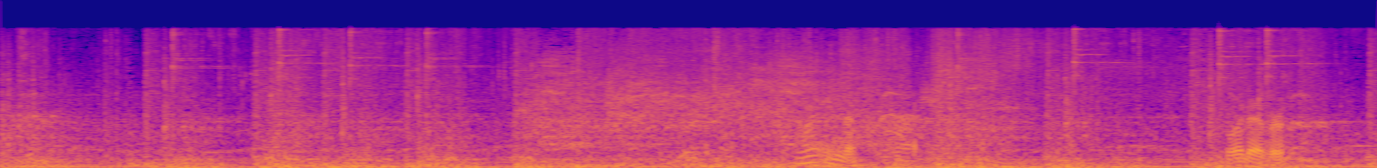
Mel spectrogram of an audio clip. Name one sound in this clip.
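Metal blades clash and slash in quick, sharp strikes.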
